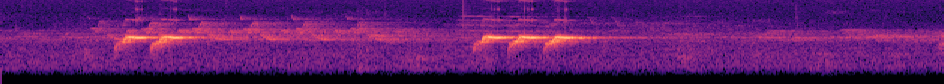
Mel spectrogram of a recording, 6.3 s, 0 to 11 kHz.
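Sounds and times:
tufted titmouse giving clear whistled song phrases: 0.7s - 1.4s, 3.2s - 4.0s.

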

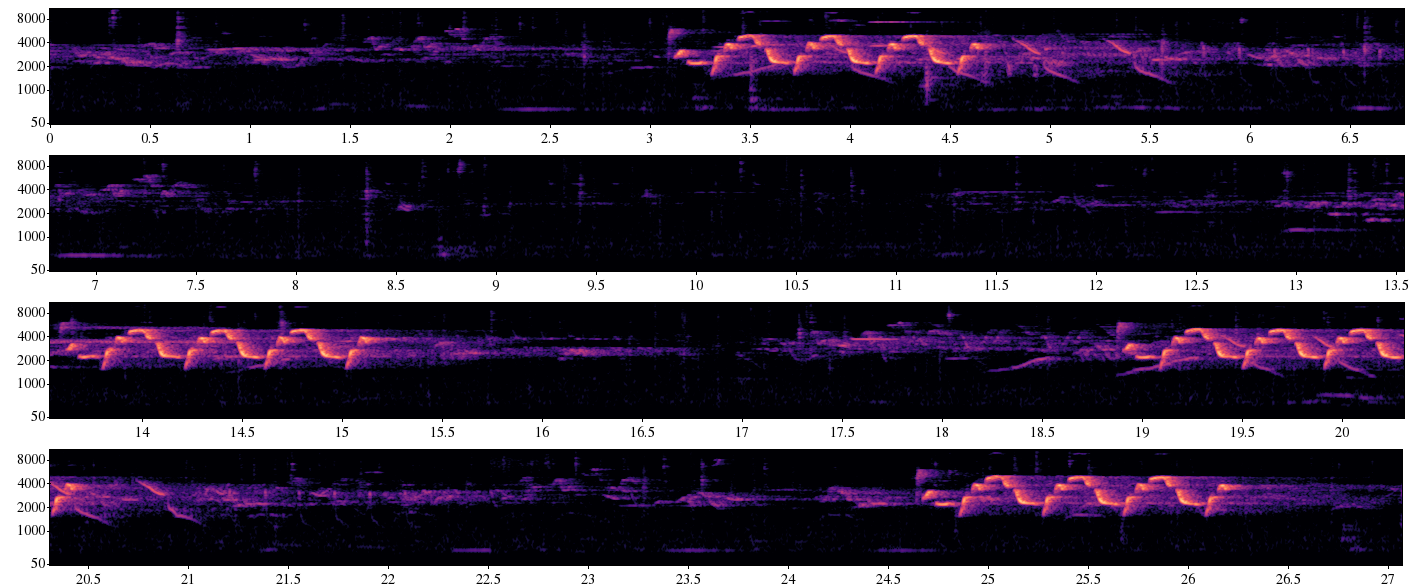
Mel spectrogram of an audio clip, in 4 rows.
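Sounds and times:
Carolina wren song: 3.1s - 7.1s, 12.2s - 16.5s, 17.1s - 27.0s.

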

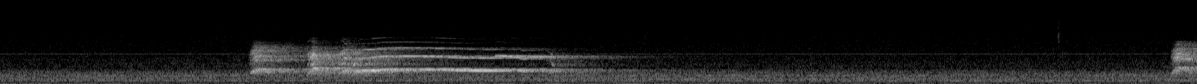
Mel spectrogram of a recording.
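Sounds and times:
several coyotes howling: 2.5s - 6.5s, 11.7s - 11.9s.

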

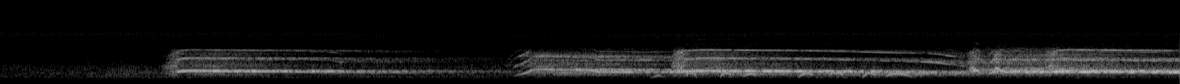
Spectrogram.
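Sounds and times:
coyote howling: 1.7s - 4.5s, 5.1s - 11.7s.

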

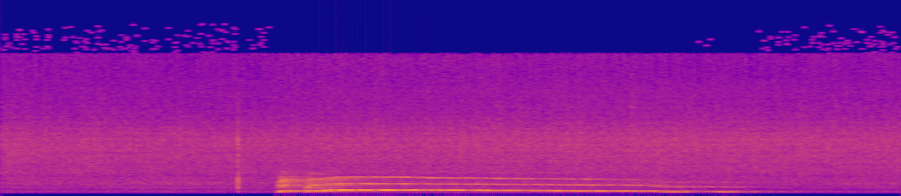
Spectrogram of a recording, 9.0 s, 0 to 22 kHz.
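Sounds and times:
coyote howl: 2.8s - 7.7s.

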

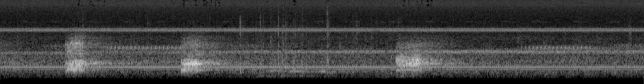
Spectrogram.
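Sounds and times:
Great Blue Heron calling: 0.7s - 4.4s.

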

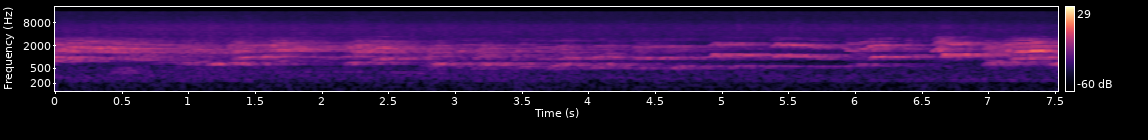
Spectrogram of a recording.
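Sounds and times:
group of coyotes yipping and howling together: 0.0s - 7.5s.

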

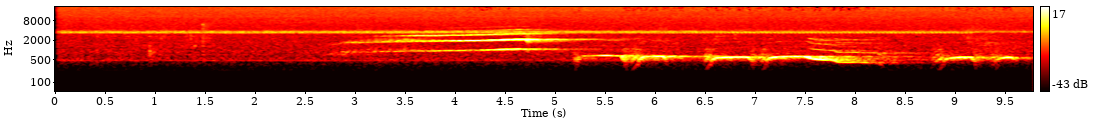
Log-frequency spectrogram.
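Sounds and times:
Barred owl hooting: 2.9s - 9.7s.

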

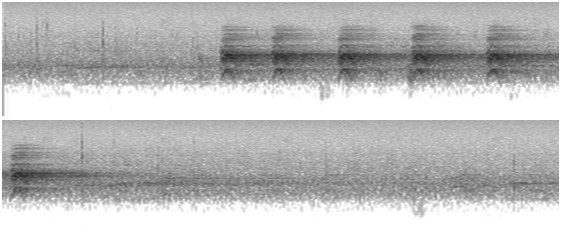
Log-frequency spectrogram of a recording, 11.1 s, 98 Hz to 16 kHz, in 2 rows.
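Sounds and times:
American crow giving raspy caws: 2.2s - 6.6s.

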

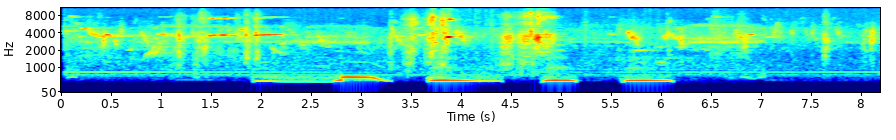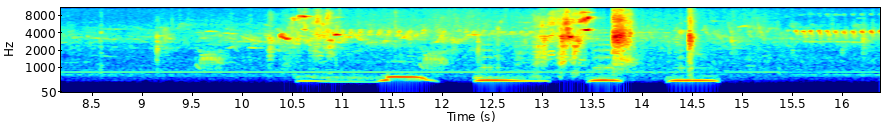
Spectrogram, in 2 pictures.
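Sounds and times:
small birds chirping: 0.0s - 16.3s
mourning dove cooing: 1.2s - 6.3s, 10.3s - 15.0s
speech: 1.9s - 2.9s.

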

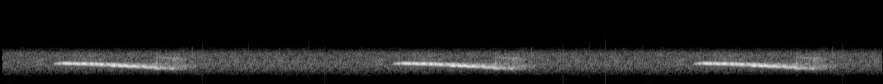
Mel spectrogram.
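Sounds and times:
Eastern Screech Owl: 0.5s - 2.0s, 3.9s - 5.4s, 6.9s - 8.5s.

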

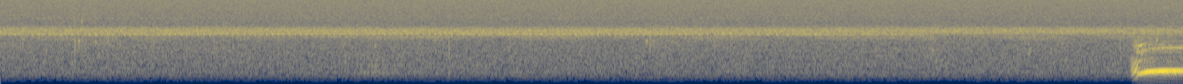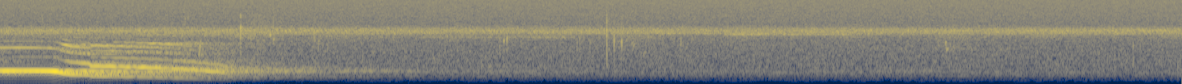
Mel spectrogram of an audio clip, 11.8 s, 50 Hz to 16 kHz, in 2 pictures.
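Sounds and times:
barred owl hooting: 5.7s - 7.8s.

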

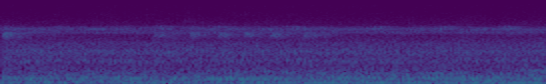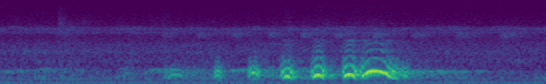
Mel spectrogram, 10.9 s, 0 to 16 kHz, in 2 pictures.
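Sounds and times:
barred owl hooting: 7.0s - 10.4s.

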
